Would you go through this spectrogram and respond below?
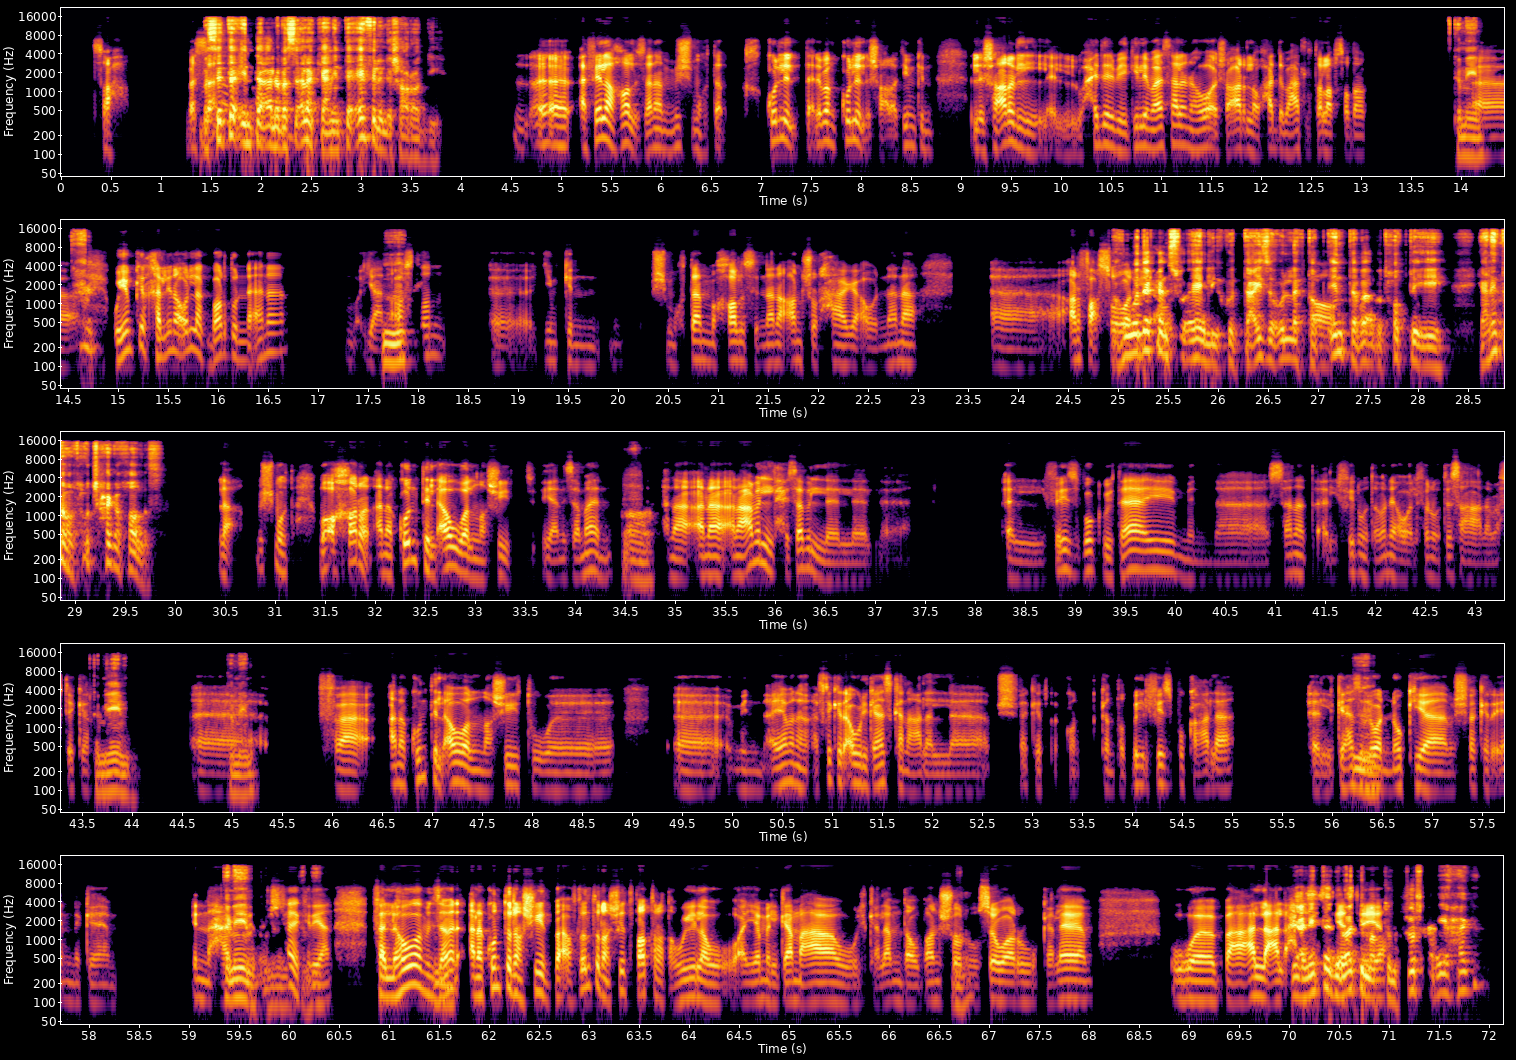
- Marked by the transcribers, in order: tapping
- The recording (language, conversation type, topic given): Arabic, podcast, سؤال باللهجة المصرية عن أكتر تطبيق بيُستخدم يوميًا وسبب استخدامه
